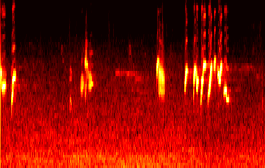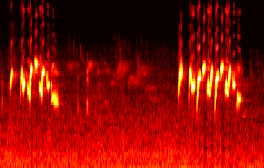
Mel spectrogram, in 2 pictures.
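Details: Red-whiskered bulbul singing melodiously: short warbled phrases of about six to eight quick, bright, slurred notes, given three times with pauses between, plus a few single chirps; quiet background otherwise.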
